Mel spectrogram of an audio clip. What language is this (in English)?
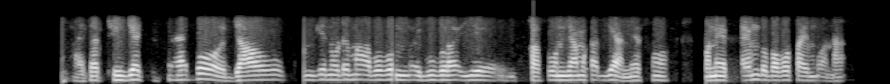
Santali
